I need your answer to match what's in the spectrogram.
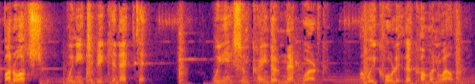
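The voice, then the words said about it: Inconsistent put-on Glasgow accent. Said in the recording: “I think I did like 3 different accents in the previous sentence. I can't really stick to one. ... I call it my Glasgow accent.”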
